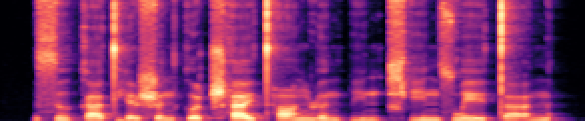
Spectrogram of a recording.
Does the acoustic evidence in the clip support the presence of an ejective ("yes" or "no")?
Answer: no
